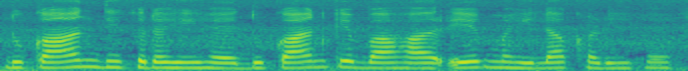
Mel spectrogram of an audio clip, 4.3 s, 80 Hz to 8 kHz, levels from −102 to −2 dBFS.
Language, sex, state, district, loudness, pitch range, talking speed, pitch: Hindi, female, Uttar Pradesh, Lucknow, -18 LUFS, 220-240 Hz, 155 wpm, 225 Hz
